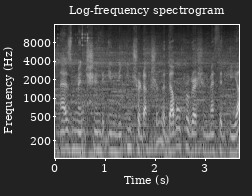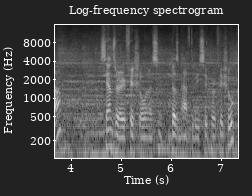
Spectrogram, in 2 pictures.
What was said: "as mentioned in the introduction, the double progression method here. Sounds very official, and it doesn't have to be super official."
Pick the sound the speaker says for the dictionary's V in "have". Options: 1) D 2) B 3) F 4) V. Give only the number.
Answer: 3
